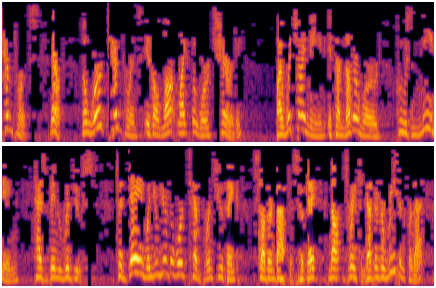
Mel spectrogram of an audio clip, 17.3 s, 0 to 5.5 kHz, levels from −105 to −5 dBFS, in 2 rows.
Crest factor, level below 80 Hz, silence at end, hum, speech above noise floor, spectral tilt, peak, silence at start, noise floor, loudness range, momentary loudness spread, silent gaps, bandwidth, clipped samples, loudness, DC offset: 22 dB; -58 dBFS; 0 s; none; 36 dB; -8.5 dB/octave; -2 dBFS; 0 s; -58 dBFS; 6 LU; 13 LU; none; 5.2 kHz; under 0.1%; -23 LUFS; under 0.1%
